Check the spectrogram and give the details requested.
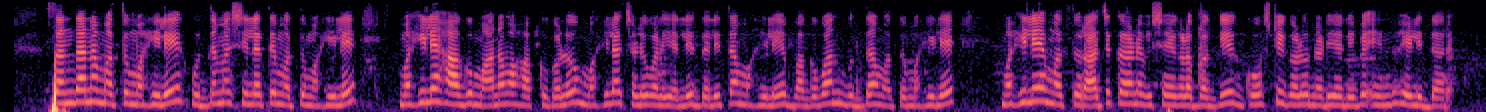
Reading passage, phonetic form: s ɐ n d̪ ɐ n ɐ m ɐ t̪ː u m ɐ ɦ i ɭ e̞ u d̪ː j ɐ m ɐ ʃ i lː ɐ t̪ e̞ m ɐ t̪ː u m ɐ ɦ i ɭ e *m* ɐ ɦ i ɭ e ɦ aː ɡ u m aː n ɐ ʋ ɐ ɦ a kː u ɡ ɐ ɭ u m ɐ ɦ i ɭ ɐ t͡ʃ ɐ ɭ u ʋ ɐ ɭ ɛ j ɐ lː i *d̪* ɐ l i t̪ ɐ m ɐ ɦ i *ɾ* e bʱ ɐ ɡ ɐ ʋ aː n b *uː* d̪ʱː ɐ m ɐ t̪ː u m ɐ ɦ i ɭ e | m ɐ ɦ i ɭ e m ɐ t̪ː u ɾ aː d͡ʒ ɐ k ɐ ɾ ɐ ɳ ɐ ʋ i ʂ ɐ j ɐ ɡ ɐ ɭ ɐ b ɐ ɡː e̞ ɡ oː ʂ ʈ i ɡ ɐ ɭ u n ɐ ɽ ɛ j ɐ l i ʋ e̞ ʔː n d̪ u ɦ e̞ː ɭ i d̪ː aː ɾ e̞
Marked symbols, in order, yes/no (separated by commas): yes, yes, no, no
